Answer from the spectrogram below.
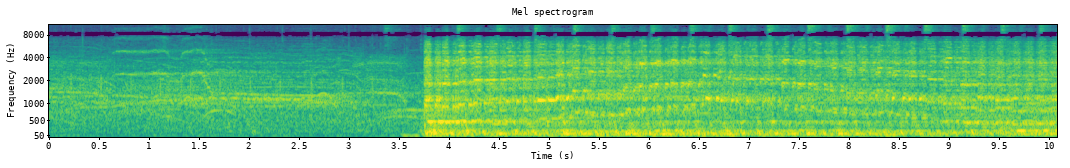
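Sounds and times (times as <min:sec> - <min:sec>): rock band playing live: 0:03.6 - 0:10.0.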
